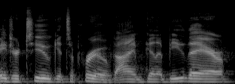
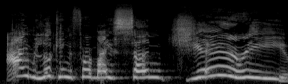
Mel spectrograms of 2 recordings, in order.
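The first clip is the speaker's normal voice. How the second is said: put-on high, loud falsetto old woman asking for her son; mock game voice; 5 dB louder, much slower than usual. Mocking the game's bad voice acting, falsetto plea. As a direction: ham up the game's old lady. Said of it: "Jerry was the best name".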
